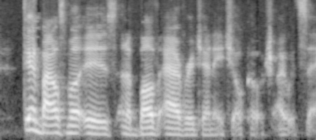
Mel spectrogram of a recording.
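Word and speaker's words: Bylsma: were playing out of charlotte last season dan bilesma did i pronounce that right that's correct okay see i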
